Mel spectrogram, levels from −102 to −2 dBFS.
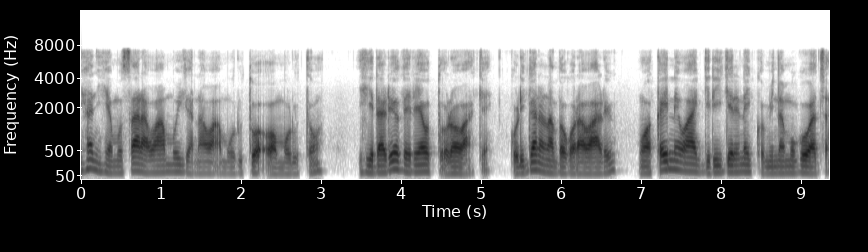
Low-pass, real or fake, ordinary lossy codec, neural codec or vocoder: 7.2 kHz; real; none; none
